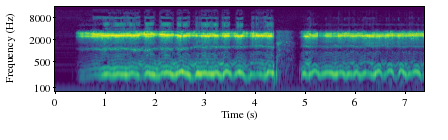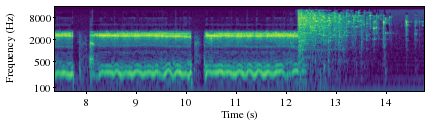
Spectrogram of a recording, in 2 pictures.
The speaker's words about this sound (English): Yes, I have a wine glass in front of me that I intend to shatter with my voice right here this morning live on radio.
